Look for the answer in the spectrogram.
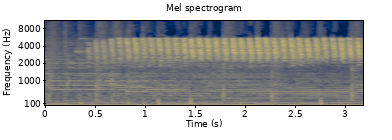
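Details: Grosbeak starling (rio-rio) gives a fast, buzzy chatter of high, sharp notes, about four each second, over a low steady hum. The recording is used as a song master for other songbirds.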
